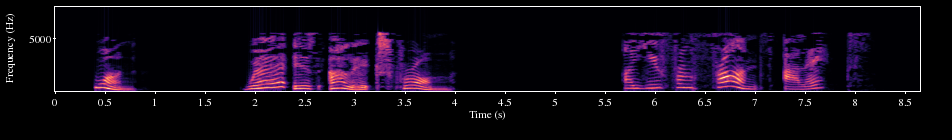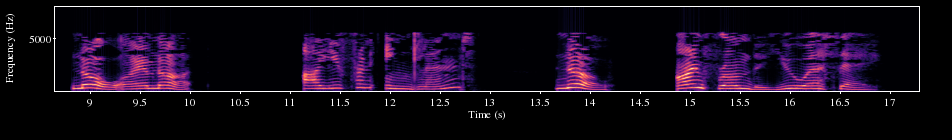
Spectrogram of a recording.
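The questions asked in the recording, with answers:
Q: Where is Alex from?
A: the USA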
